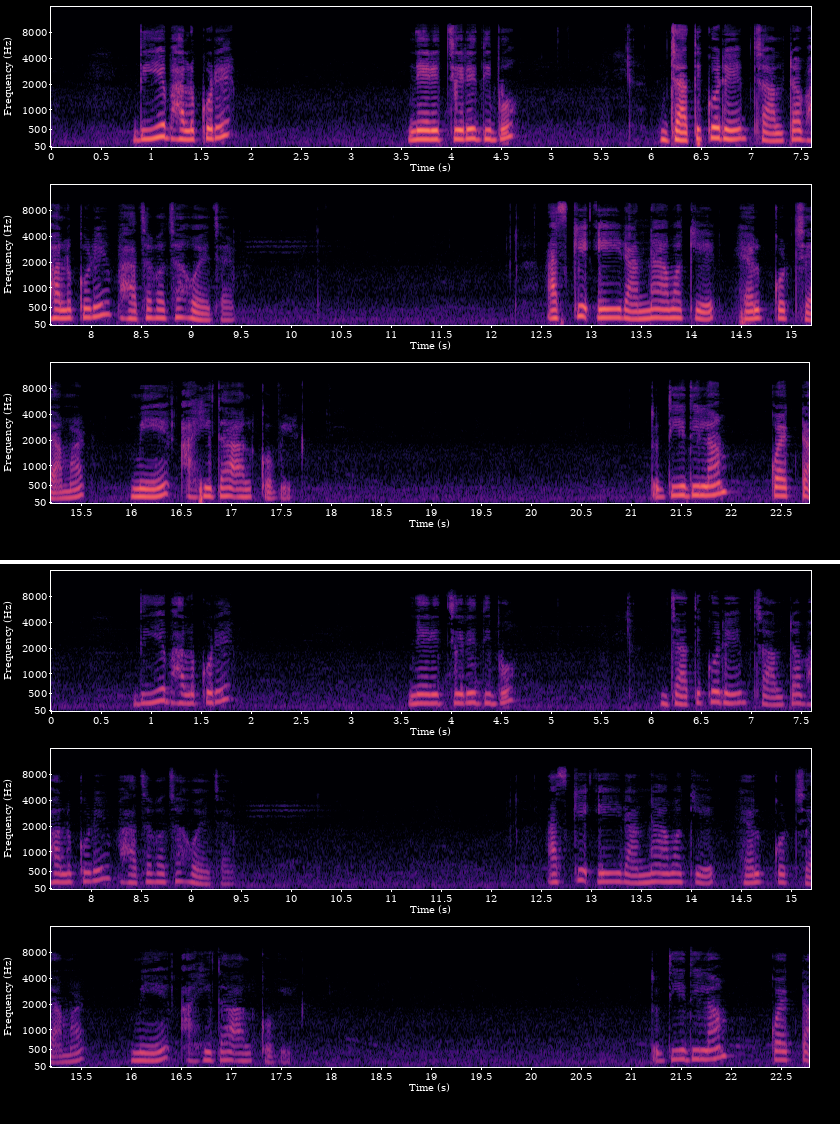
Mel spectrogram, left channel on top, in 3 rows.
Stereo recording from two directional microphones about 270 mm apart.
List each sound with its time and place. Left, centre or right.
0.9 s a woman's voice: left
3.6 s a woman's voice: left
5.7 s a woman's voice: left
12.2 s a woman's voice: left
21.2 s a woman's voice: left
